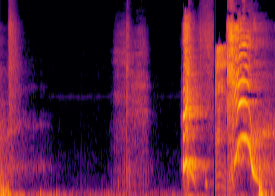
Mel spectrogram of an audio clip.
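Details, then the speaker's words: Soft breaths, then a gasping intake and quick high-pitched voiced sneeze bursts run together from a woman doing a lateral flow test nasal swab; rapid sneezing. "I thought I would film myself doing a lateral flow test just to show you how much it makes me sneeze I hate doing that part one this is gonna make me sneeze okay"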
